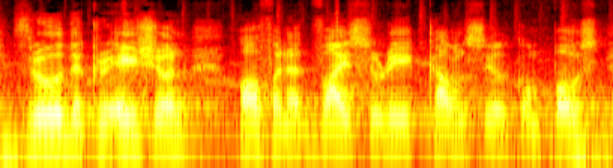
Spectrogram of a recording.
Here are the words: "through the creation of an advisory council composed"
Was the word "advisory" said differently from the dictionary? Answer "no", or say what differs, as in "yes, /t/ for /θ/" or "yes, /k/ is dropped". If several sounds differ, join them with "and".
yes, /s/ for /z/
